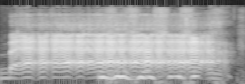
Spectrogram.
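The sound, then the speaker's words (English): A person imitates a sheep with one drawn-out, quavering bleat lasting almost two seconds. It is fairly loud, with a warbling pitch, alone and without speech. “We will be a sheep for like five minutes.”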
